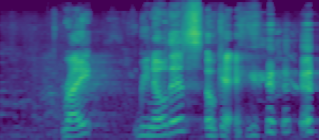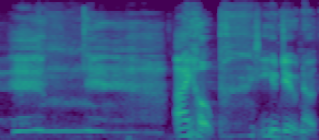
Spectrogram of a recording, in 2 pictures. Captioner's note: laughs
